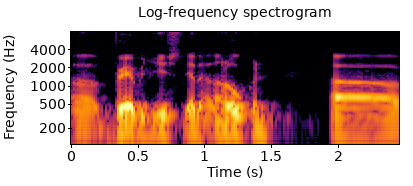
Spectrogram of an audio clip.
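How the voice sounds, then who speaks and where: With a dark, mellow tone, a man speaks with vocal fry. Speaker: school superintendent. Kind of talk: board meeting presentation. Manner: fast; halting, many fillers.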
